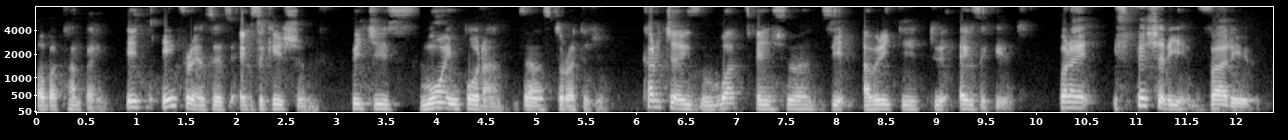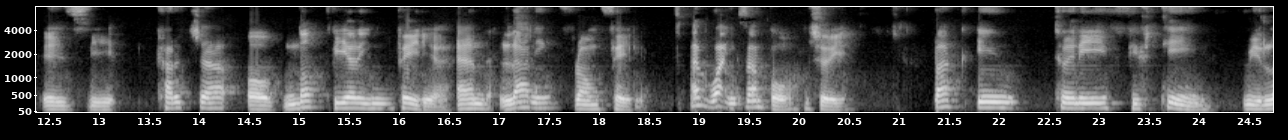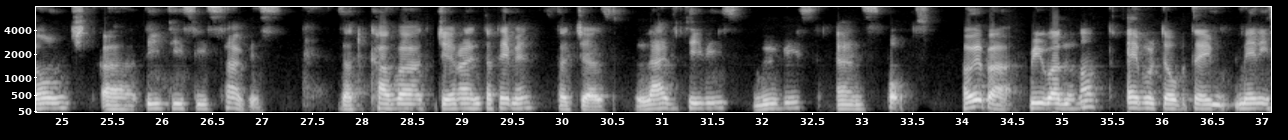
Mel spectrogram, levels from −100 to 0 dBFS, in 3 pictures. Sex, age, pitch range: male, 50-69, 120-150 Hz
